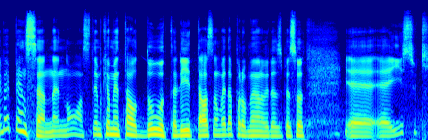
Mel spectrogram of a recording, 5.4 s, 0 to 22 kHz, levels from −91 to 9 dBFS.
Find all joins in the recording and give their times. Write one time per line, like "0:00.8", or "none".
0:04.3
